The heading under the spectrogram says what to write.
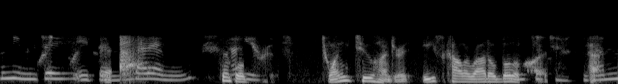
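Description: The whole thing has been through the AMR narrowband mobile codec, and it's running at 10.2 kbps, so the damage is plainly audible. Nothing gets through above about 3.8 kHz, which gives that boxed-in phone sound. The codec rebuilds the voice from a vocal-tract model fed by a handful of pulses per short frame, and at this rate you can hear it: the voice comes out buzzy and a bit synthetic rather than natural.

On top of that, the speech keeps getting pushed down in places, most likely speech suppressed in double talk, where an echo canceller couldn't tell the talker apart from loudspeaker echo and turned everything down. The big one runs from 0.2 to 1.77 s, dropping as much as about 40 dB, so the voice nearly disappears in stretches. Shorter dips follow at 2.09 to 2.25 s (about 15 dB), 2.44 to 2.86 s (about 20 dB) and 5.2 to 5.55 s (about 30 dB), each one chopping or thinning the voice.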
